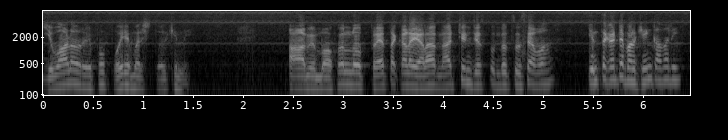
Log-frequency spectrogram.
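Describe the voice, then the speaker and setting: An actor playing an older, scheming groom who pushes briskly to marry a dying bride. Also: male voice, fairly high pitch, close to an everyday voice. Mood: pushy. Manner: brisk and pushy. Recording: slightly dull film audio.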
